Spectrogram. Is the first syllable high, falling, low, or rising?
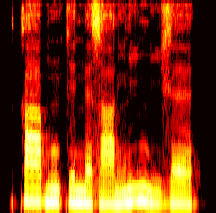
high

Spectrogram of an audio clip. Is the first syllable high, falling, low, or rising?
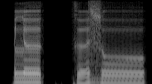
high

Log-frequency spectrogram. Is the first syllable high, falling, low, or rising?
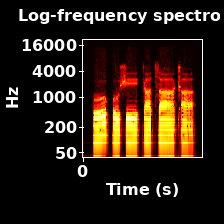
rising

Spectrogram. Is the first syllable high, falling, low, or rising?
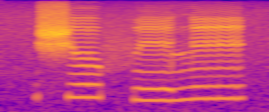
high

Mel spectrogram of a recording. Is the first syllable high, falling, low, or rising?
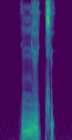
low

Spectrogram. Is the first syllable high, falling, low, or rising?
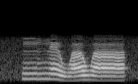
high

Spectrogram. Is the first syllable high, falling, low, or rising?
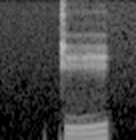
rising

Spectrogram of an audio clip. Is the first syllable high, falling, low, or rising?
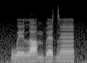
low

